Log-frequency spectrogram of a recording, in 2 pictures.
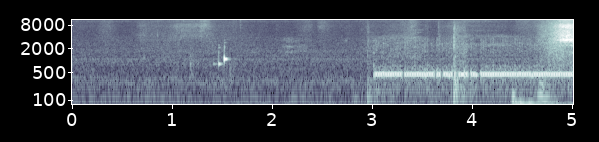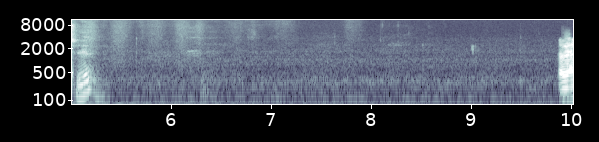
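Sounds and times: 
steady continuous call tone from a phone line: 3.0 - 5.1
speech: 5.0 - 5.4.

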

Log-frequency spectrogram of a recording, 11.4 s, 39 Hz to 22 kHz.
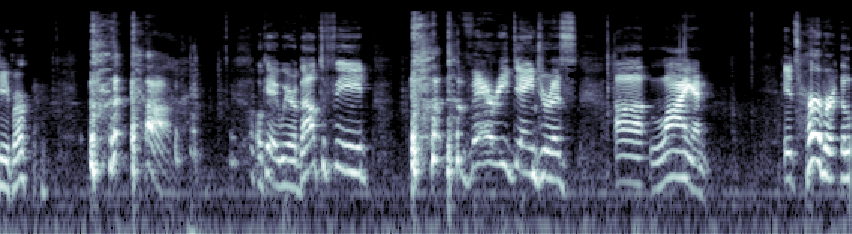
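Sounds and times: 
speech: 0.0 - 9.6, 10.5 - 11.3
person coughing: 1.2 - 3.3, 5.5 - 6.3.

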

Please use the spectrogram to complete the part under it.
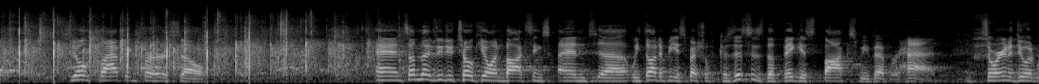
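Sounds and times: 
single person clapping: 0.0 - 4.2
speech: 0.7 - 2.2, 3.7 - 10.3.

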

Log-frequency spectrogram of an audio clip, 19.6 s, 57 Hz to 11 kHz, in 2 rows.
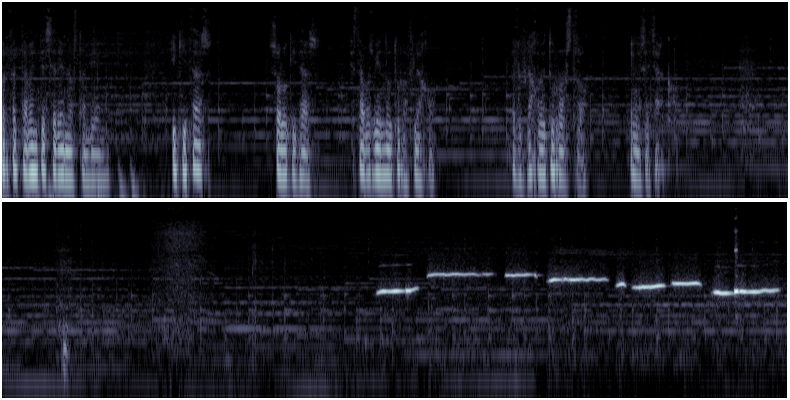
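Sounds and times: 
speech: 0.0 - 2.8, 3.4 - 5.5, 6.4 - 8.5, 10.6 - 10.8
person whistling a simple melody: 14.5 - 19.6.

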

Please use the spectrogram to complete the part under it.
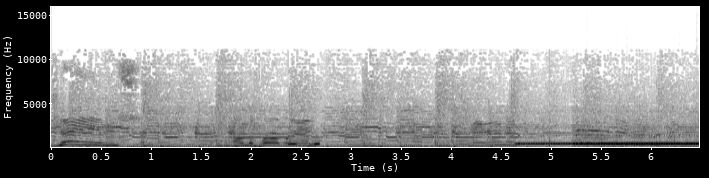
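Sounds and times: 
speech: 0.0 - 0.9, 1.9 - 2.9, 4.6 - 5.4
touch-tone telephone dialing tone: 4.6 - 6.4.

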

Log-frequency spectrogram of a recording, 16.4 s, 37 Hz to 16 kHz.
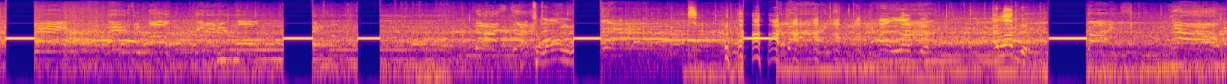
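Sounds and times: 
steady pure-tone censor bleeps: 0.0 - 0.5, 14.0 - 14.5
rowdy crowd celebrating with cheering and screaming: 0.0 - 16.3
laughter: 9.2 - 13.9
speech: 10.0 - 12.6, 13.2 - 13.8.

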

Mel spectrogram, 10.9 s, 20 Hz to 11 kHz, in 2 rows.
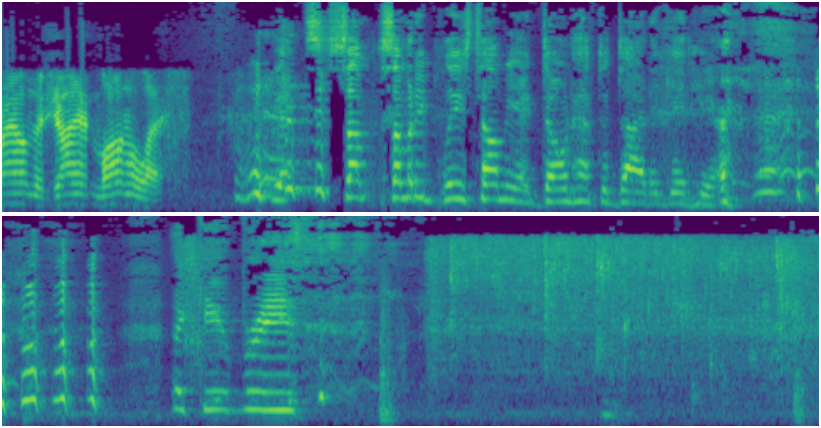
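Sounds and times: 
speech: 0.0 - 6.0, 6.6 - 7.8
laughter: 1.6 - 2.4, 4.4 - 6.2, 7.4 - 8.0
water running from a tap: 8.2 - 10.8.

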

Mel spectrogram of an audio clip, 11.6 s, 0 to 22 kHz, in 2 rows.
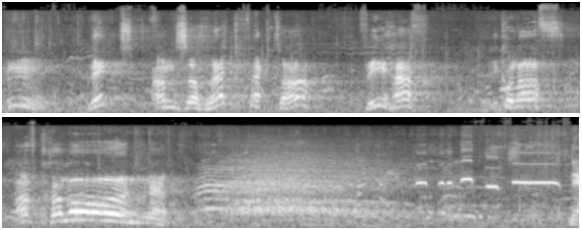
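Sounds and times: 
murmuring crowd-like noise: 0.0 - 11.5
speech: 0.9 - 7.6
thin feeble little whistle: 9.7 - 11.5.

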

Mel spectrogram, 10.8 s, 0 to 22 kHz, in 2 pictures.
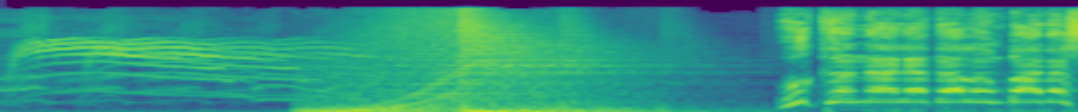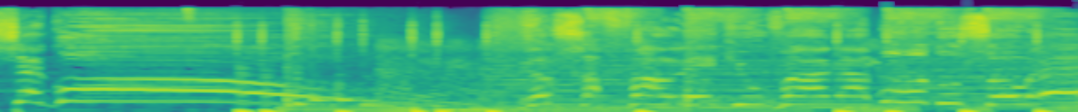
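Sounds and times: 
cat meowing: 0.0 - 1.8
rumbling whoosh: 1.5 - 3.9
speech: 4.2 - 7.4, 8.0 - 10.7.

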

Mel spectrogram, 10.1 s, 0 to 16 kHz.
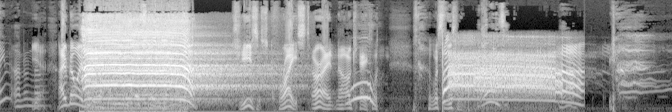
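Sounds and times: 
speech: 0.2 - 7.6, 8.4 - 9.5
high strained scream sound effect: 1.2 - 4.9, 6.7 - 8.5.

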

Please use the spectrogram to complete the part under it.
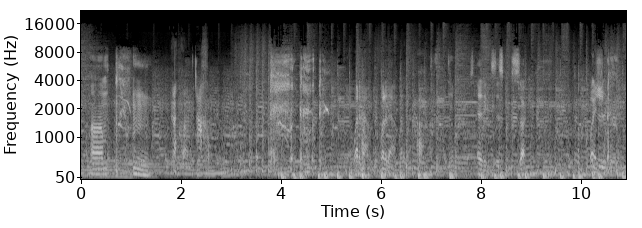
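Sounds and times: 
person coughing: 0.2 - 2.5, 3.7 - 5.7, 10.4 - 10.8
throat clearing: 0.2 - 2.6, 3.7 - 5.7, 10.4 - 10.8
person mumbling: 0.2 - 2.8, 4.1 - 8.0, 10.4 - 10.8
speech: 0.2 - 2.8, 5.5 - 6.4, 7.9 - 9.3, 10.2 - 10.8
laughter: 0.7 - 2.9, 4.0 - 10.8.

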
